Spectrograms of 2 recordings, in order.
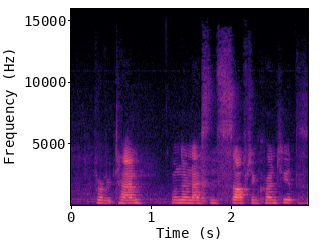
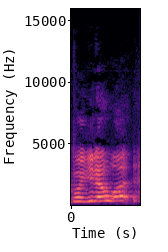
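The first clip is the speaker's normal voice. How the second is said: laughing, high and loud comeback; laughing retort; 8 semitones higher, 8 dB louder than usual. Retold or imitated. Kid shoving back at the big kids, laughing. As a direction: blurt it out through laughter.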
